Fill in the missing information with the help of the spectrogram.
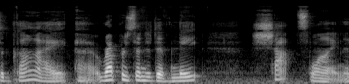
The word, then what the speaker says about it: Schatzline: Nate Schatzline.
